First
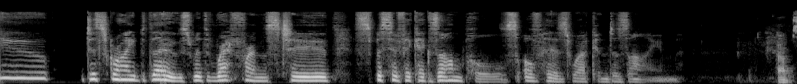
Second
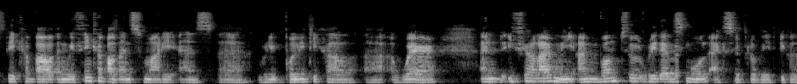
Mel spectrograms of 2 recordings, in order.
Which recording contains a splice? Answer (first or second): second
